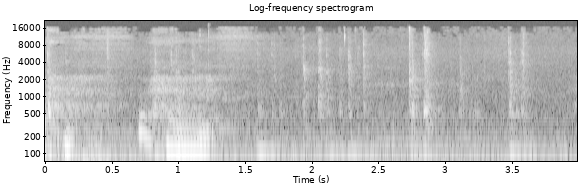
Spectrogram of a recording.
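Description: Quick, irregular keystrokes clatter on a computer keyboard, a handful of sharp clicks scattered over a few seconds, with a brief low murmur near the start.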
